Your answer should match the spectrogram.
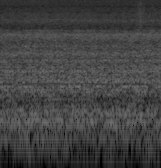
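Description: Steady low background hum and room noise, with no distinct sound standing out.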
